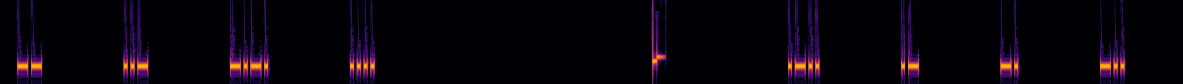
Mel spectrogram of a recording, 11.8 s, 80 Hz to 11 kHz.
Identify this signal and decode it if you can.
Morse code, heard as a keyed tone, about 36 wpm, spaced as for 10 wpm, 700 Hz. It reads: MUCH LAND
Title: 8x Character Spacing - Top 300 Words - 35wpm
